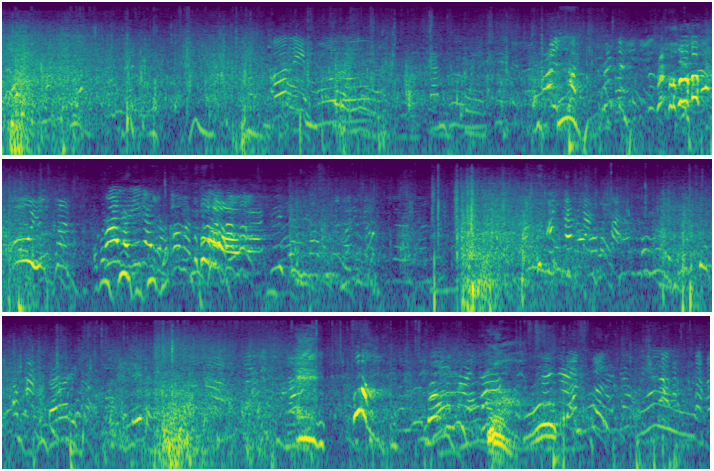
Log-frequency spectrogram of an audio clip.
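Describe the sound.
People swim and splash in permanent spring water in a gorge in the mountains at Winnipeg Springs, with irregular sloshes and bursts of spray, while several voices chatter and call out over the splashing throughout.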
